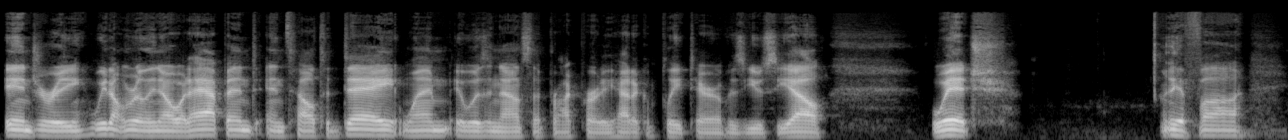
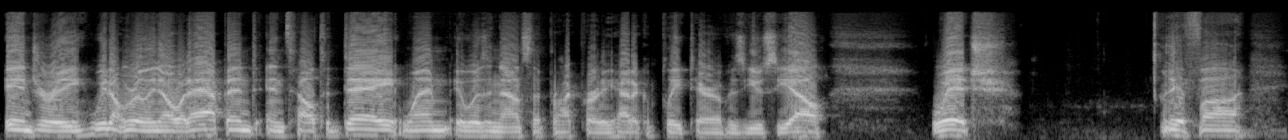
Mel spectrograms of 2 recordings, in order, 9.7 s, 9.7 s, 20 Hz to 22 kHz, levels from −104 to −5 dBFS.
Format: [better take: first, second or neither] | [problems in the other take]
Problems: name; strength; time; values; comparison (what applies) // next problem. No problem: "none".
first | distortion; heavy; 6 dB below the speech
